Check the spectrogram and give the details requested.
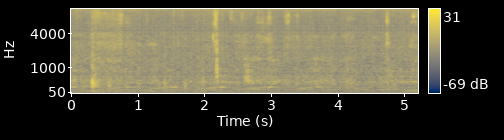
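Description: Chewing mouth sounds while eating a spicy bakso urat (beef tendon meatball): soft wet smacks and clicks, the loudest about a third of a second in and two more around two seconds in.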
